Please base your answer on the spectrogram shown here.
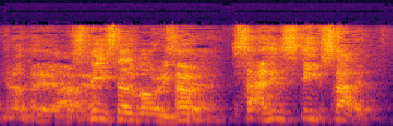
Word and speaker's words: Salvari: Steve Salvari. In pronounce the L properly. S-A-L. Salvari.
